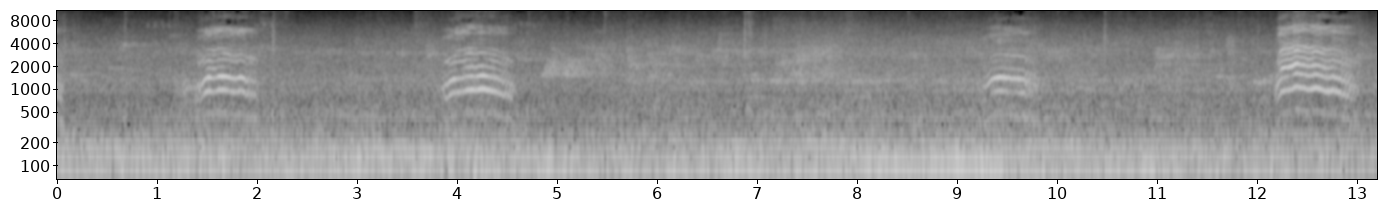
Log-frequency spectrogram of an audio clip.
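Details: Young male cat full of energy, playing with a moth, meowing four times at irregular gaps of two to four seconds, each call a short rising-then-falling mew, over constant low-pitched background hum.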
